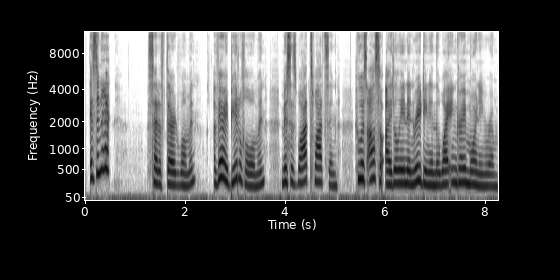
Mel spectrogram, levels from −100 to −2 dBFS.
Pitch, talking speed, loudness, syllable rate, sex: 255 Hz, 190 wpm, -16 LUFS, 6.0 syllables/s, female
